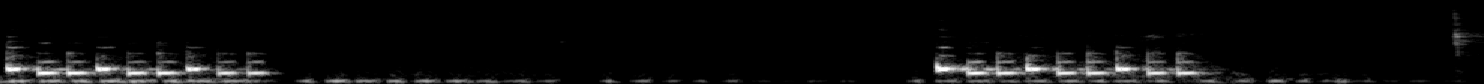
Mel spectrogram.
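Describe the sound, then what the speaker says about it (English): A phone ringtone plays a short melodic tune twice, pausing between rounds, clear and nearby with no talking. "Why is Faith ringing us?"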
